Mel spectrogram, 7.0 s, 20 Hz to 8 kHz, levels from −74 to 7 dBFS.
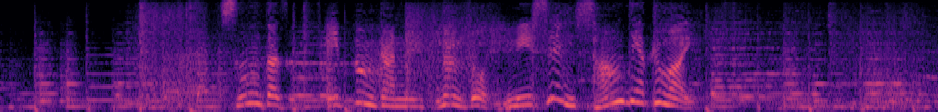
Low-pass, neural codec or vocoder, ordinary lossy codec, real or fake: none; codec, 16 kHz, 0.5 kbps, X-Codec, HuBERT features, trained on general audio; none; fake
